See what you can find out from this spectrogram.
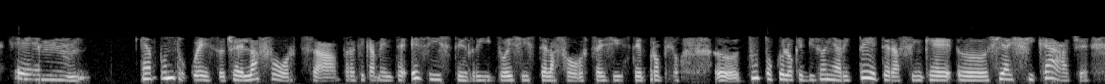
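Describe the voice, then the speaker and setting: Moderate pace, very even loudness and ordinary pitch variation. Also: woman, medium pitch for a woman. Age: 40s. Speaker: radio caller, mother. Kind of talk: call-in question.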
